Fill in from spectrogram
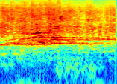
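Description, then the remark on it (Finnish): An audience breaks into steady, loud applause for the event's technical crew, a dense wash of many hands clapping at once with no individual claps standing out, sustained evenly throughout with no voices. “Heillekin voitaisiin jo nyt antaa isot aplodit,”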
